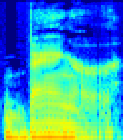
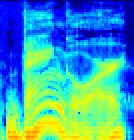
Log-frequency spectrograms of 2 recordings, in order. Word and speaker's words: Bangor: By the way, if you visit Bangor, be sure not to pronounce it Banger. The locals hate that! Bangor is the correct pronunciation.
